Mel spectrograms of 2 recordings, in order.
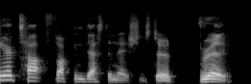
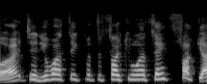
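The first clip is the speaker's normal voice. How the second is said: fast, higher-pitched angry outburst; heated retort; 7 semitones higher than usual. Real, not acted. Fed up with Clyde, firing back a fast heated retort. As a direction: spit it out fast and dismissive.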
